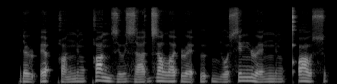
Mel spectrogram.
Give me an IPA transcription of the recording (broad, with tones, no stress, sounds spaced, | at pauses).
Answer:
ɾ ɛ˧˩ ɭ ʔ ɛ˥ ʔ q ɪ˩˧ ŋ ɪ˩˧ ŋ q ɯ˥˧ ŋ z ɯ˩˧ z a˩˧ d͡z ə˥˧ lˠ e˧ ʔ ɭ ɛ˩˧ ʔ ɯ˧ ʔ ʎ o˩˧ s ɪ˥ ŋ ɭ ɛ˩˧ ŋ ɪ˧ ŋ qʼ o˥˧ s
